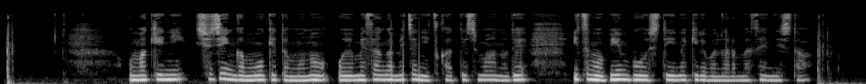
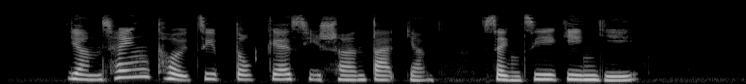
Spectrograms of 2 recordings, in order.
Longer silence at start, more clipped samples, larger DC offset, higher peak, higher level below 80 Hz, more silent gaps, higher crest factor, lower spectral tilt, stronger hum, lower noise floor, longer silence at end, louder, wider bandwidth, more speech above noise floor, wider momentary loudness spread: second, 0.05 s vs 0.7 s; neither; neither; about the same, -4 dBFS vs -6 dBFS; first, -50 dBFS vs -76 dBFS; neither; about the same, 16 dB vs 18 dB; about the same, -5.5 dB/octave vs -5 dB/octave; neither; second, -47 dBFS vs -67 dBFS; second, 0.2 s vs 1.1 s; first, -19 LUFS vs -24 LUFS; about the same, 11.5 kHz vs 11 kHz; second, 29 dB vs 44 dB; about the same, 10 LU vs 9 LU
